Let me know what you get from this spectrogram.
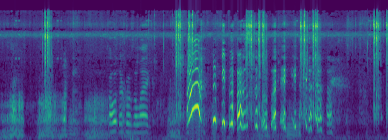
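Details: Redbone Coonhound puppies, the litter's females, tussling over a blue hippo toy; high, arching whiny yelps and yips come in a rapid string after a few spoken words, with human chatter around them.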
